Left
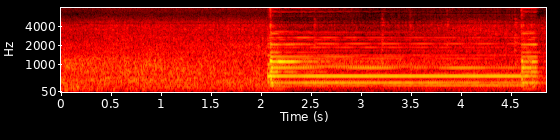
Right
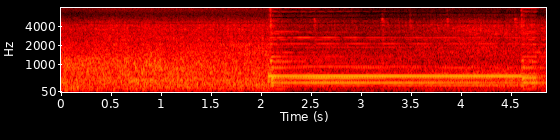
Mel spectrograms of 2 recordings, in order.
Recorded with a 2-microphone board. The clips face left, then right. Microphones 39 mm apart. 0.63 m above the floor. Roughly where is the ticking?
Left.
